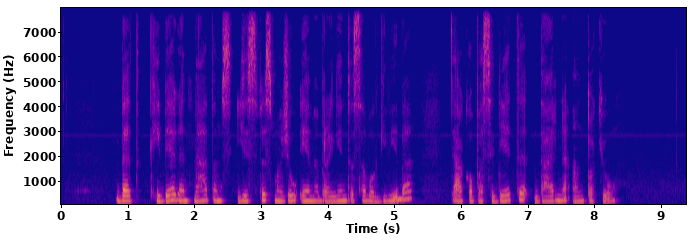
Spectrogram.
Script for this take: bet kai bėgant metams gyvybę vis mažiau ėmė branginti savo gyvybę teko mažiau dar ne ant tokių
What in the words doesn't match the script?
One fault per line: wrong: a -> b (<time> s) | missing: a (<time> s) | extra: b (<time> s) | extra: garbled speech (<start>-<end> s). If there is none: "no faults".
wrong: gyvybę -> jis (2.7 s)
wrong: mažiau -> pasėdėti (6.3 s)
